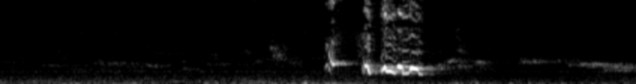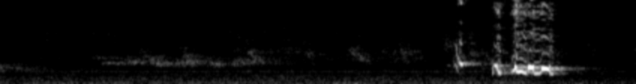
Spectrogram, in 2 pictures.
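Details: Bulbul delivering a song type loved by bulbul breeders: two short melodious warbled phrases about five seconds apart, each opening with a sharp note, with faint chirps in between and steady low background rumble.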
